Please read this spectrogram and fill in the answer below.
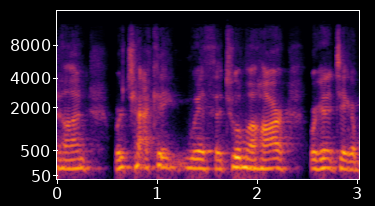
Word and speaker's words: Mehra: We're chatting with Atul Mehra. He's corrected me on how to pronounce it. Is that right? Atul Mehra?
